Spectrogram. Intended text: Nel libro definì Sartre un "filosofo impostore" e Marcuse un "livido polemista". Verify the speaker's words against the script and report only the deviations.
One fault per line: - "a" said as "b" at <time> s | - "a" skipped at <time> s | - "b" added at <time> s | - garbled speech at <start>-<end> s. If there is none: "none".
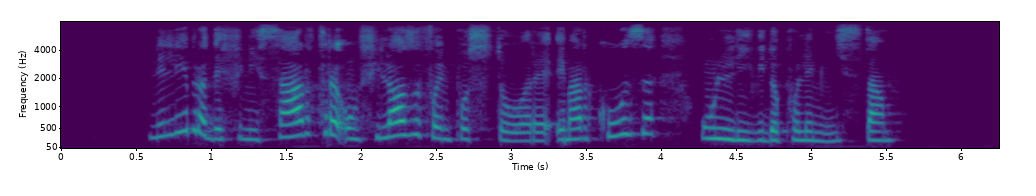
none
